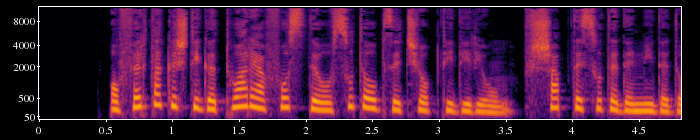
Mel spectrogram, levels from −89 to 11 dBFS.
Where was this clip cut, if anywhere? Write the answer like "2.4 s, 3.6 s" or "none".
3.6 s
